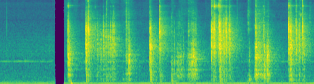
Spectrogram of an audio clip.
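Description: Small glass spice jars clinking and clattering against one another and the counter as they are quickly lifted out of a drawer, a rapid run of sharp clinks with a bright ring that starts about a second in after a brief dropout.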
